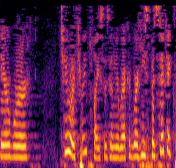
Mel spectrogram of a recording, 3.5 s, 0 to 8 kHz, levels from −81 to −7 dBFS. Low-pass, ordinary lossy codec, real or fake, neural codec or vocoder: 7.2 kHz; MP3, 32 kbps; real; none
